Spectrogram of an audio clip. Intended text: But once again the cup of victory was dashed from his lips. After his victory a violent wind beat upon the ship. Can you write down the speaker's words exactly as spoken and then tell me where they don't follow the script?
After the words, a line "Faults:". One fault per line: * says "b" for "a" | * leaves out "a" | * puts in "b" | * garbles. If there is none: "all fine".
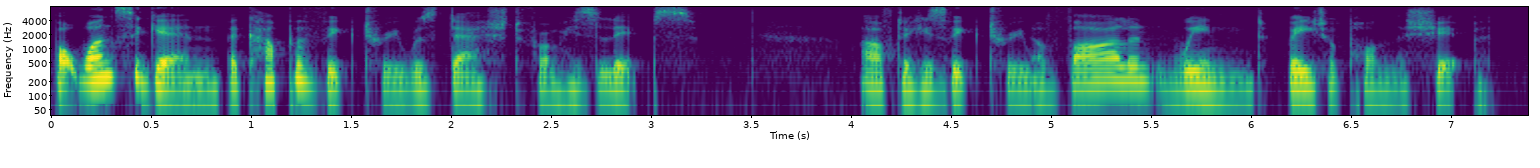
But once again the cup of victory was dashed from his lips. After his victory a violent wind beat upon the ship.
Faults:
all fine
